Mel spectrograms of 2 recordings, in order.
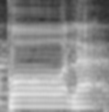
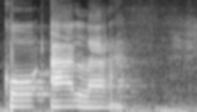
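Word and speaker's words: قَالَ: Qola. Ini kok dibaca panjang bukan dibaca qoala.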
